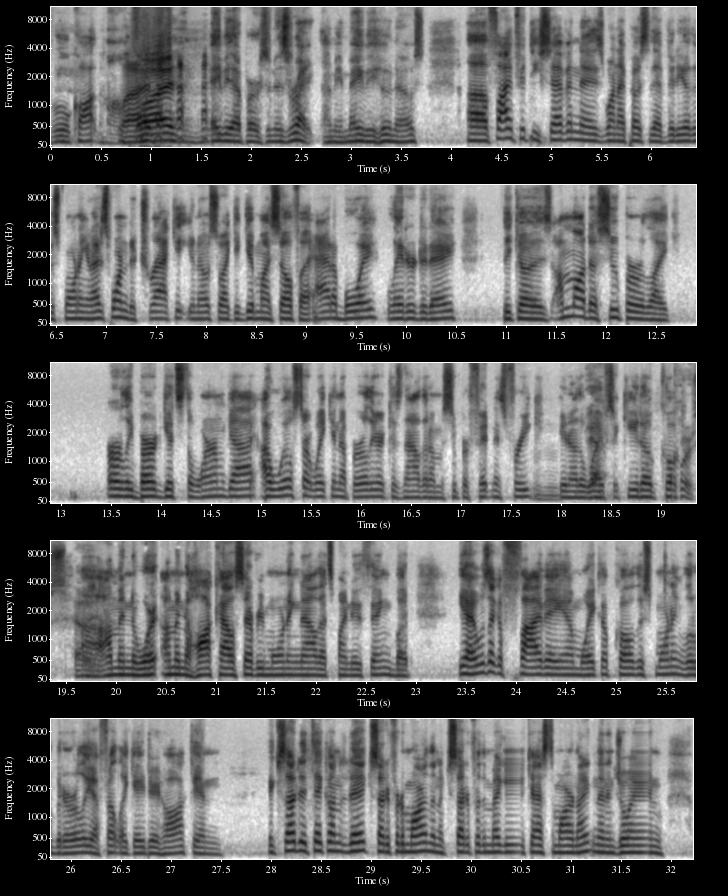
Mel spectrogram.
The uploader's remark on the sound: LIVE From The ThunderDome. Live from Eugene, Oregon and the set of College GameDay.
